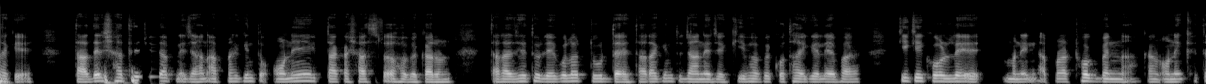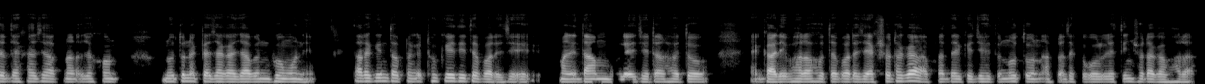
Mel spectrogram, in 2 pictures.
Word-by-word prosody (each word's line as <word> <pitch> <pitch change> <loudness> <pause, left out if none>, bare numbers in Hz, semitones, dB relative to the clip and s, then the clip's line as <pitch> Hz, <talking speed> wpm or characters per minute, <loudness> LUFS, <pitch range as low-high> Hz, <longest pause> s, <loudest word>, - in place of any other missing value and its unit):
থাকে। - - 0 0.5
তাদের 125 +6 +5
সাথে 160 +2 0
যদি 175 -2 -4
আপনি 150 - -6
যান 125 +1 0
আপনার 135 +2 -5
কিন্তু 150 -1 -1 0.2
অনেক 150 +5 +3 0.2
টাকা 130 0 +1
সাশ্রয় 125 0 0
হবে 120 -1 +1
কারণ 115 0 +4 0.5
তারা 125 +1 +2
যেহেতু 140 +2 0
রেগুলার 145 +3 +2
ট্যুর 140 -1 +1
দেয় 120 -1 +5
তারা 125 +1 +1
কিন্তু 140 -1 -5
জানে 125 0 +3
যে 120 - 0
কীভাবে 130 0 -2
কোথায় 125 0 0
গেলে 125 0 +1
বা 120 - +2 0.5
কি, 155 - 0
কি 155 - +5
করলে? 140 -1 +4 0.5
মানে 125 0 +1 0.2
আপনারা 130 0 -2
ঠকবেন 140 -5 +3
না। - - -4
কারণ 125 -1 -4
অনেক 120 0 +1
ক্ষেত্রে 140 - -3
দেখা 135 +1 -3
যায় 140 -2 +1
আপনারা 130 -1 -3
যখন 135 +1 -2 0.6
নতুন 140 +2 +1
একটা 135 - +1
জায়গায় 130 -1 +3
যাবেন 130 +1 +3
ভ্রমণে 130 -3 +1 0.4
তারা 145 0 +3
কিন্তু 155 0 +1
আপনাকে 140 -1 -3
ঠকিয়ে 150 0 +2
দিতে 140 -1 +2
পারে 120 -2 +3
যে 120 - 0 0.4
মানে 125 -1 +3
দাম 125 0 +4
বলে 120 0 +2
যেটার 125 0 0
হয়তো 125 +1 +1 0.6
আ - - -3
গাড়ি 125 +1 +6
ভাড়া 130 -1 +3
হতে 130 0 0
পারে 130 -1 +2
যে 125 - +3
১০০ 120 - -11
টাকা 150 +2 +6
আপনাদেরকে 125 +1 -2
যেহেতু 130 -1 -3
নতুন, 135 -2 -1
আপনাদেরকে 120 +1 -5
বলবে 125 0 +1
৩০০ 140 -1 -3
টাকা 120 -1 +2
ভাড়া। 120 0 -2
130 Hz, 180 wpm, -23 LUFS, 125-140 Hz, 0.6 s, গাড়ি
